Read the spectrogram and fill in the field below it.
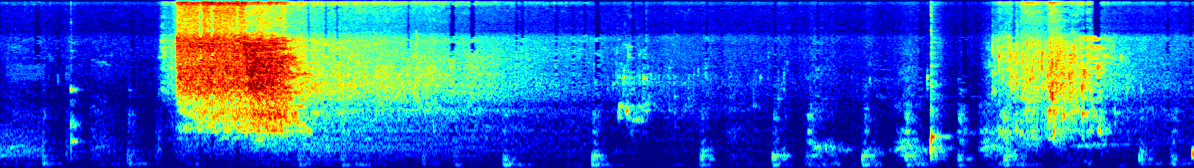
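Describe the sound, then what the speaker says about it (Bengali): Thickened milk poured into a pan of butter and spices gives a short gushing splash and sizzle, then quieter bubbling with light clinks and a voice talking, and a second brief splash near the end. "এবারে এই পর্যায়ে আমি দিয়ে দিচ্ছি দু কাপ দুধ"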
